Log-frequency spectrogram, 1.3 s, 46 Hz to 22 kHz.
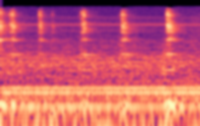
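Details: Peavey Classic 30 tube combo with new filter capacitors, original speaker and original tubes: faint, sharp ticks about three a second over low white noise, from one sensitive microphonic tube that needs replacing.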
